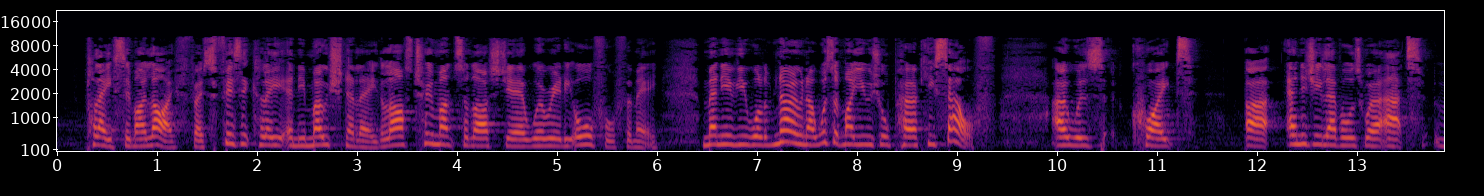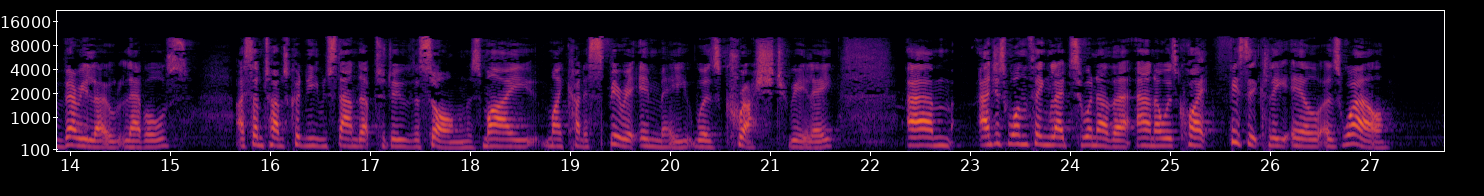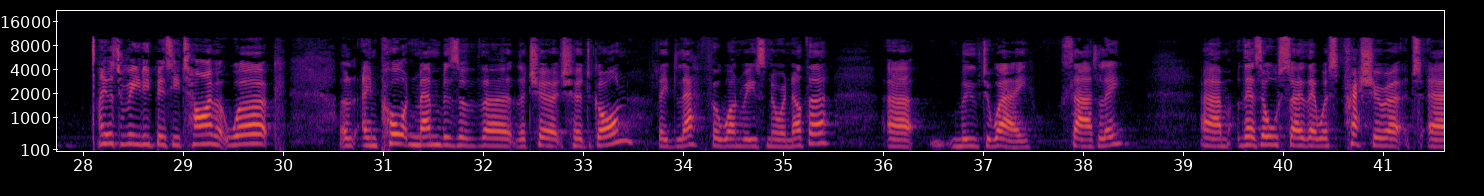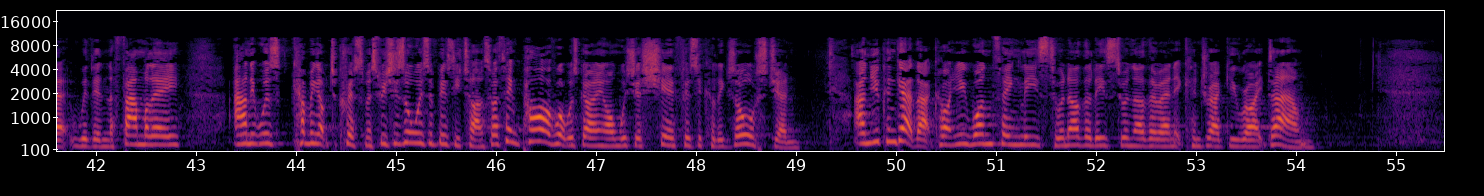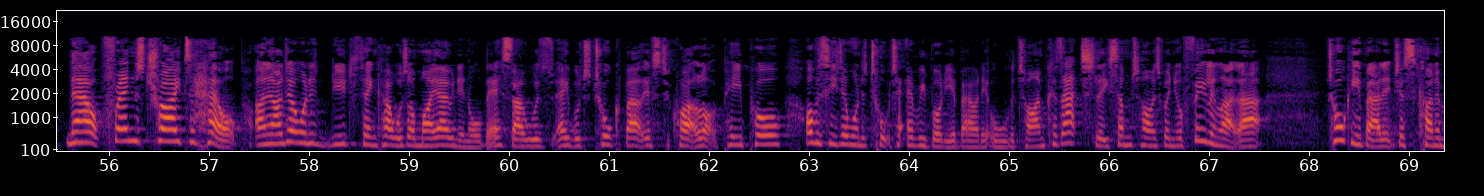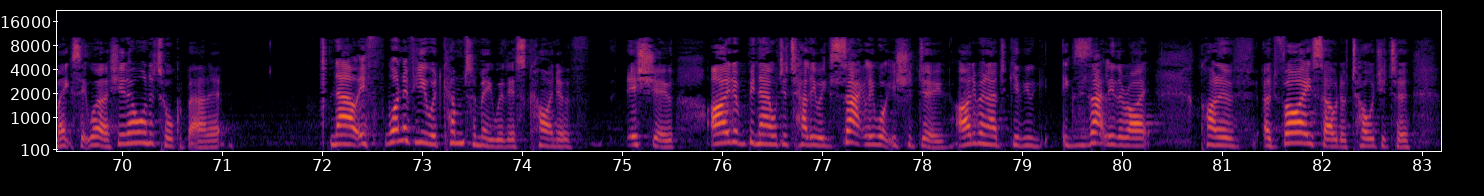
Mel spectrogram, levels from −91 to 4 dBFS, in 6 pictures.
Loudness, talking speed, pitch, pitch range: -36 LUFS, 205 wpm, 225 Hz, 205-260 Hz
